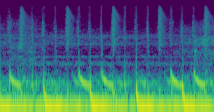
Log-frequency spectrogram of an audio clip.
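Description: Techno in a DJ mix: a steady four-on-the-floor kick drum at a little over two beats a second, with short falling synth notes between the kicks, hi-hats ticking over the top and a deep, sustained bass underneath.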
